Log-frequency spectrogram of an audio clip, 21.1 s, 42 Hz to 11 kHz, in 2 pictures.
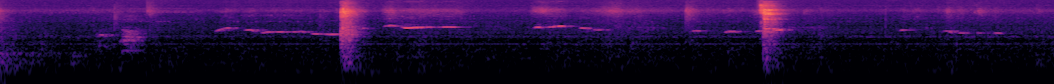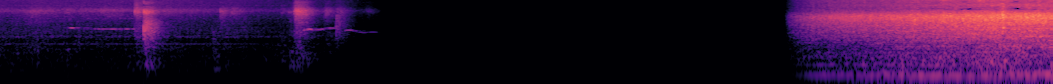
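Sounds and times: person whistling a tune: 0:02.2 - 0:08.2, 0:09.0 - 0:10.1, 0:11.2 - 0:12.0, 0:13.6 - 0:14.4.

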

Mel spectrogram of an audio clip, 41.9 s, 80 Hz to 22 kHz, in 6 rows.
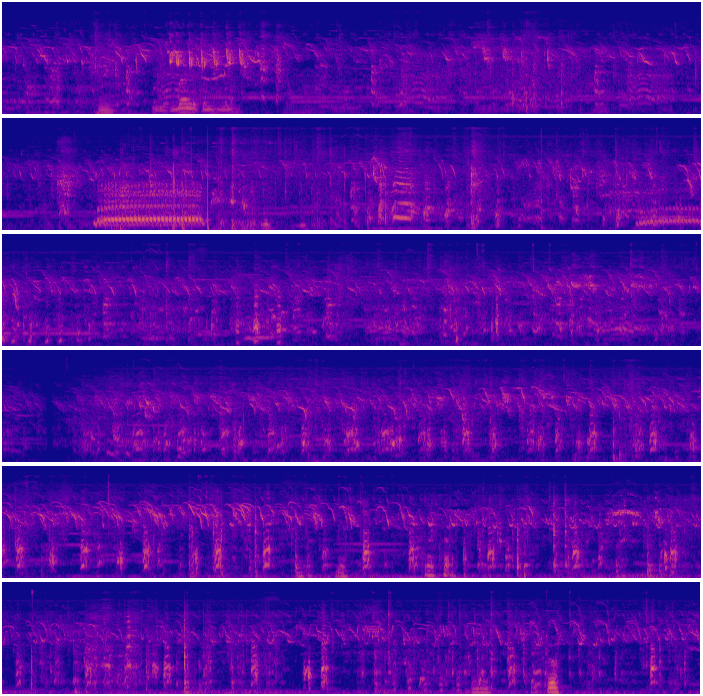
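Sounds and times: chicks peeping: 0:00.0 - 0:41.9
hens clucking: 0:00.0 - 0:41.9
loud low chicken call: 0:07.9 - 0:09.2.

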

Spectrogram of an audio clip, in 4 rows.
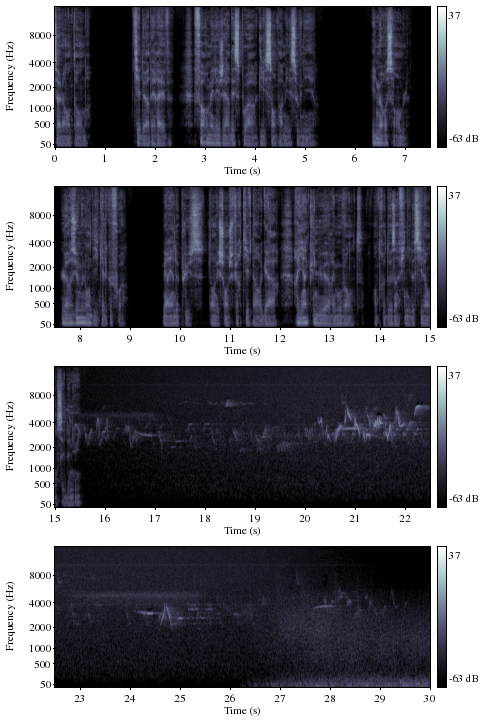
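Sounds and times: small birds chirping: 0:13.9 - 0:29.2
low rumble: 0:26.6 - 0:30.0.

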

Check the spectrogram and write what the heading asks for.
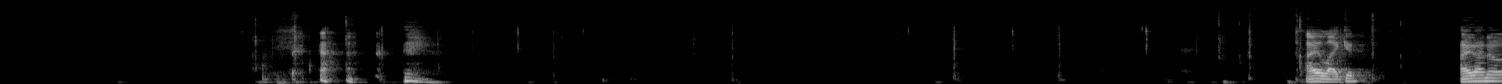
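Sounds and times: man's voice: 0:13.0 - 0:13.7, 0:14.6 - 0:15.0.

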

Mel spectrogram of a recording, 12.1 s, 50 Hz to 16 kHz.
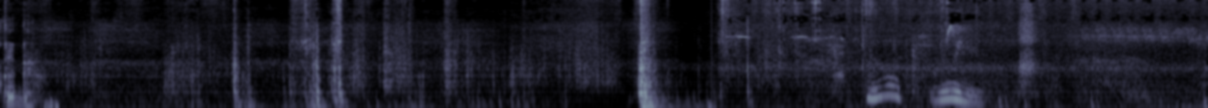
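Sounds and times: loud thump: 0:06.4 - 0:06.9.

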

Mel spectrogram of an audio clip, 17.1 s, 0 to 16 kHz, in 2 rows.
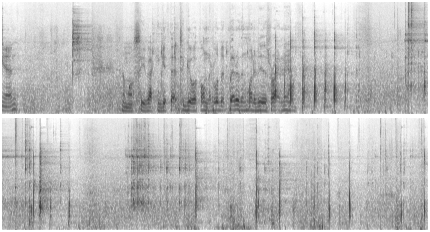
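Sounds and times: metal clinks and knocks: 0:02.9 - 0:10.0, 0:11.0 - 0:17.0
hoist chain rattling: 0:07.8 - 0:09.8, 0:11.0 - 0:17.0.

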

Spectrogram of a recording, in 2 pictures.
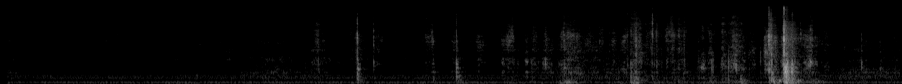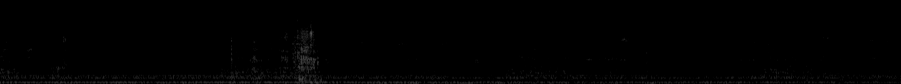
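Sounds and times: paper card rustling: 0:03.0 - 0:08.4, 0:11.8 - 0:12.4.

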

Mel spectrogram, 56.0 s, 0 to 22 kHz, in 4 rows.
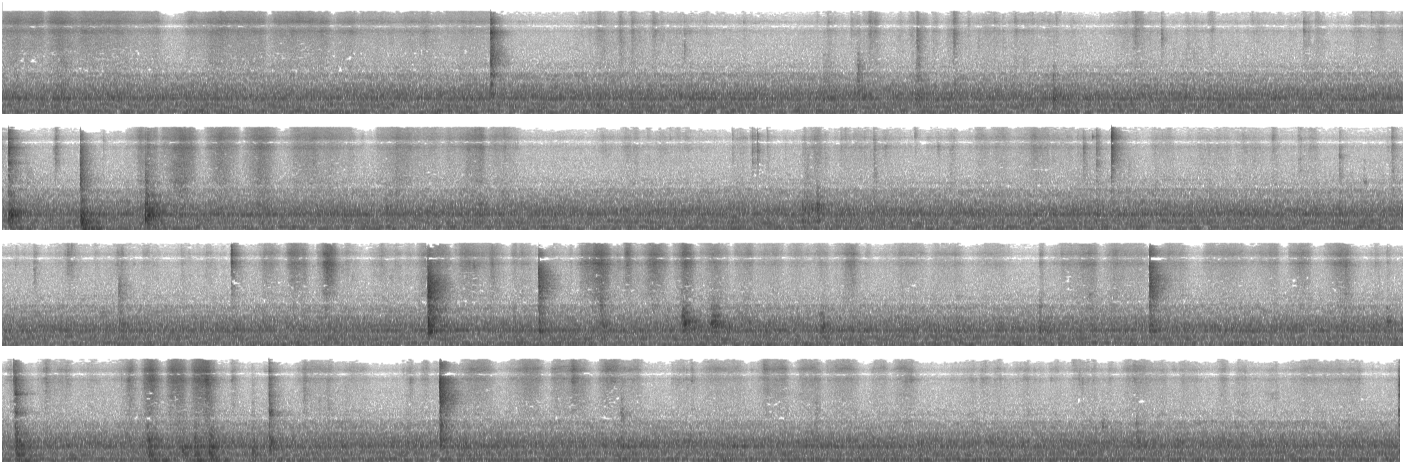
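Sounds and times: cloth rubbing on furniture: 0:00.0 - 0:04.8, 0:15.3 - 0:21.3, 0:28.0 - 0:41.8, 0:45.0 - 0:55.8
steady background hum: 0:00.0 - 0:56.0.

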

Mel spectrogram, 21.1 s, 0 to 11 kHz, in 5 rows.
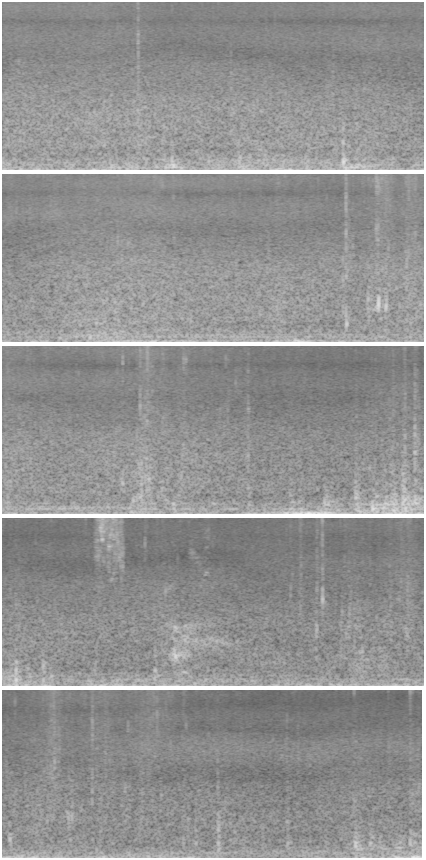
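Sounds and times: water lapping against hull: 0:00.0 - 0:21.0
short splashy hiss: 0:13.5 - 0:14.1.

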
